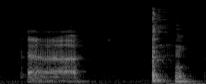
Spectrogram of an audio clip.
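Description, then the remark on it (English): A rough, drawn-out cough from a person who still has COVID, followed after a pause by two short, sharp coughs in quick succession, fairly loud with no talking. “If you're wondering why I'm coughing, yes, I do have COVID still.”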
